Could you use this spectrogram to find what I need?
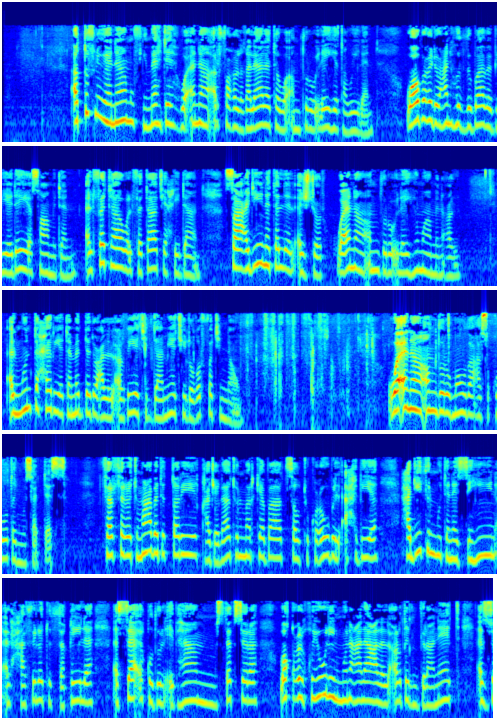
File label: arabic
